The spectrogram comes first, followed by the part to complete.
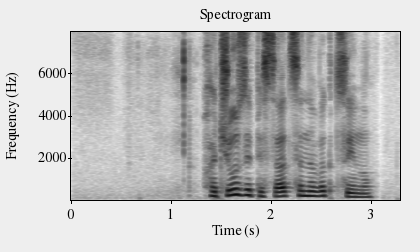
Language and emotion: Russian, neutral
